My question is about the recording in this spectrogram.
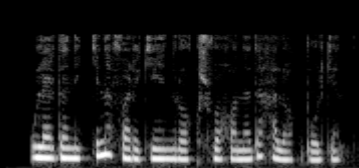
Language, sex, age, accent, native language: Uzbek, female, 25-34, Surxondaryo, Uzbek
